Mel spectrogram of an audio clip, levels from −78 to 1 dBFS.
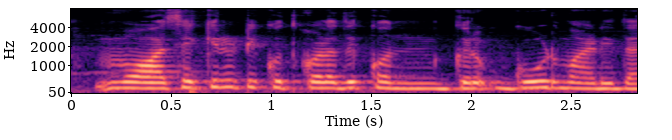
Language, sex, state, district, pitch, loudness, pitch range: Kannada, female, Karnataka, Bangalore, 205 Hz, -15 LUFS, 195-220 Hz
